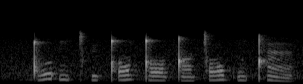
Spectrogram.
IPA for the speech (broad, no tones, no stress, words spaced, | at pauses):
ɡ͡ǃoʔĩ ǀʰyǃʼɔ ŋ͡ǃɔ ŋ͡ǃɑ̃ǀɔ kʷʼĩǃʰæ̃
